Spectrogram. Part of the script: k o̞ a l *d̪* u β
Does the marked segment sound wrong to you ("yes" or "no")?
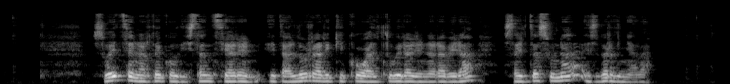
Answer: yes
